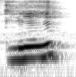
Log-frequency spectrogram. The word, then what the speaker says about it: les: u or silent h l e s lay is same like d e s d d e s d means sum used for plural and ls lay is the only but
